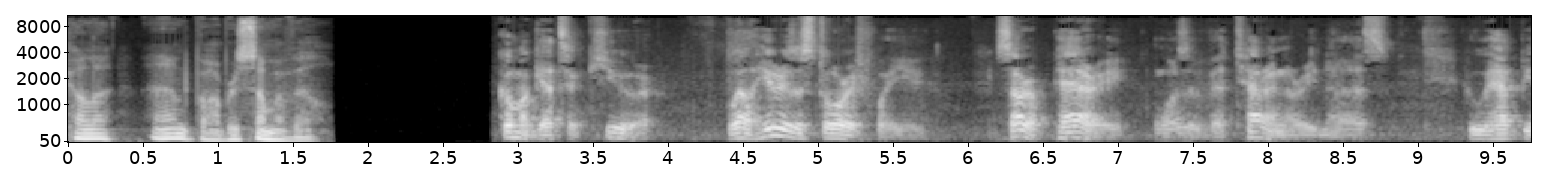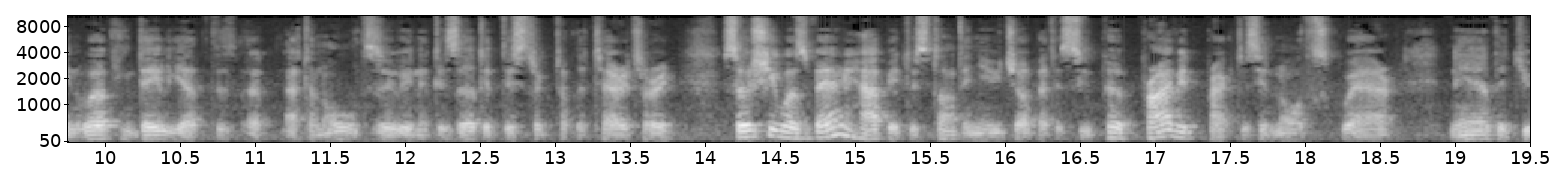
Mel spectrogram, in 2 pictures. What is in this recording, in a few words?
hungary, dialects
